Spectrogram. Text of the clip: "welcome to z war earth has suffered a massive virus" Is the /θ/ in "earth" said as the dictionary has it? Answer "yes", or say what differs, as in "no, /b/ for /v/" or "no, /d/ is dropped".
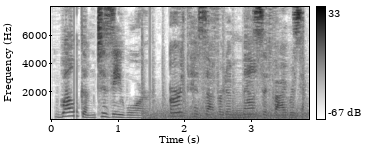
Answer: yes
